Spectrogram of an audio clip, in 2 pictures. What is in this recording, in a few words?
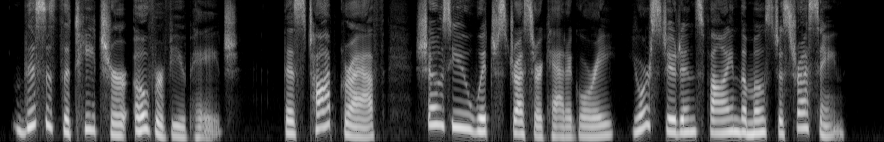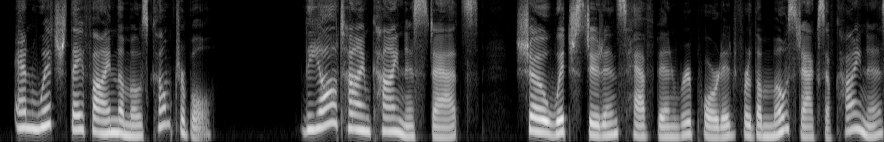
Narration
